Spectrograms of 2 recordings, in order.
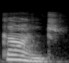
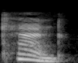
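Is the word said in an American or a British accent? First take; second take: British; American. First: The word is said with a British accent. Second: The word is said with an American accent. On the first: "in the British, we pronounce it can't" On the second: "In the American, we we pronounce it can't"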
